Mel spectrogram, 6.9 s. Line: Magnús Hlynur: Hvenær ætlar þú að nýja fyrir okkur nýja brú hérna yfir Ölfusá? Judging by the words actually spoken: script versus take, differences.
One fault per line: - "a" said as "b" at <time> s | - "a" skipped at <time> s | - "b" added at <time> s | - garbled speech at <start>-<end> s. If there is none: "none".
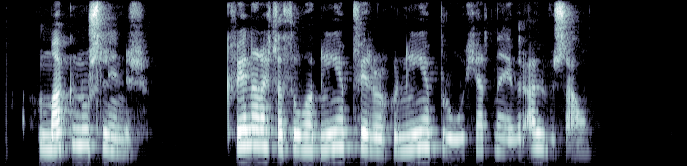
none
